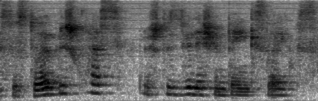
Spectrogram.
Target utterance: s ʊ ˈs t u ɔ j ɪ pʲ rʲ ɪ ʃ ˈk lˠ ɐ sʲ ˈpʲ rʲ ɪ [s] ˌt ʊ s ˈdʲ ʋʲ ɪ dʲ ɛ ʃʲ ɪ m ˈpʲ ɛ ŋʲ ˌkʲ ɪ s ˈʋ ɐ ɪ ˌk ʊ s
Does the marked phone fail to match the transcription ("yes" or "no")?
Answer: yes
